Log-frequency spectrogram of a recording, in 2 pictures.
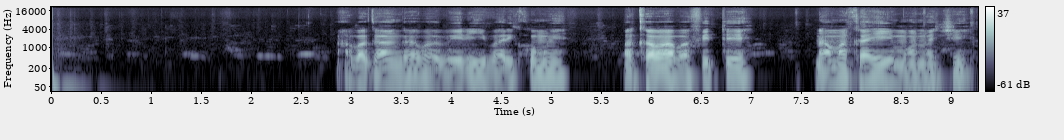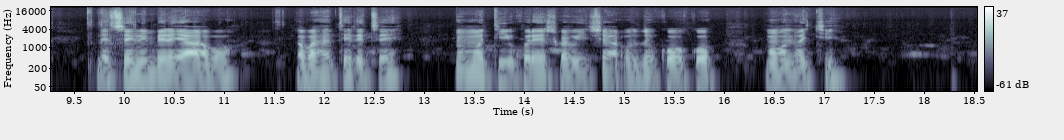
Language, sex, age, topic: Kinyarwanda, male, 18-24, health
